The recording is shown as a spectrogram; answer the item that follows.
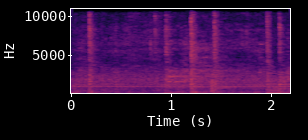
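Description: Quiet guitar accompaniment: a low sustained drone with a few short scratchy plucks or clicks.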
